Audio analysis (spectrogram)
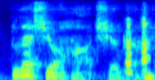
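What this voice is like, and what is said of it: Sweet Southern American accent. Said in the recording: “in a nice southern accent”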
